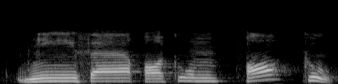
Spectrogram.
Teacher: أن يلاحظ تفخيم القاف وترقيق الكاف فيقول ميثاقكم قاكو ولا يقول مثلا ميثاقكم، يعني يأتي بشبه قافين أو بشبه كافين ميثاقكم، لا هكذا ولا هكذا، علينا أن نعطي كل حرف حقه من المخرج والصفات.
